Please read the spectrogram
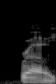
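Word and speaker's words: Breaux: Do I pronounce it Bro or Bria? – Bro, yeah.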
